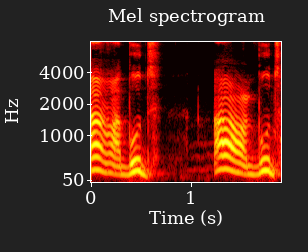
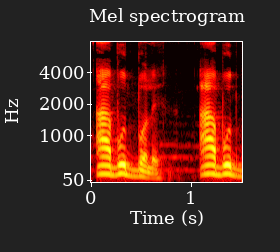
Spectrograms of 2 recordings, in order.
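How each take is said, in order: First: "আবুদ" with held throat ayn after a; correct ayn. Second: "আবুদ" with a simple open a; wrong pronunciation. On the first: Teacher giving the correction, "আবুদ" with throat ayn. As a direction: squeeze mid-throat in "আবুদ". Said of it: "আইনের উচ্চারণ আনতে হবে". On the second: Teacher showing the common slip, "আবুদ" without ayn. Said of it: "বলতে হবে". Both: Shown as a demonstration.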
